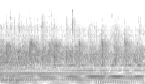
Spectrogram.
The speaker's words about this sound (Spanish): De ese aplauso de alabanza al Señor. Aleluya.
